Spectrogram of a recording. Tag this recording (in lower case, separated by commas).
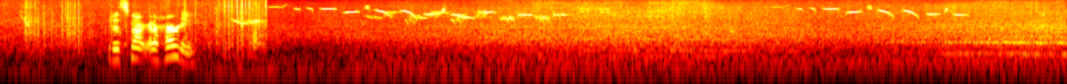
animal, speech, outside, rural or natural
